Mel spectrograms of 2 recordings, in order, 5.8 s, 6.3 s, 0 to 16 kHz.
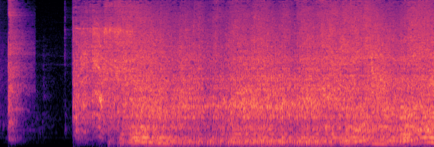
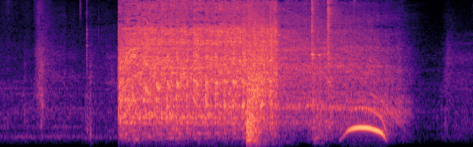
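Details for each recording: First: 1G GSX big-turbo AWD build, Mitsubishi 4G engine after going back to factory-style four-output coil pack with spark plug wires: cranks briefly, catches and holds a steady even idle with no misses; sounds fully firing on all four, normal start and idle. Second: 1G GSX AWD big-turbo build that ran before, being cranked to start. Long harsh cranking bursts with uneven, detonation-like pops and no catch; the ignition coils are all firing together through chafed, shorted wiring, and the coil packs are suspected.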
